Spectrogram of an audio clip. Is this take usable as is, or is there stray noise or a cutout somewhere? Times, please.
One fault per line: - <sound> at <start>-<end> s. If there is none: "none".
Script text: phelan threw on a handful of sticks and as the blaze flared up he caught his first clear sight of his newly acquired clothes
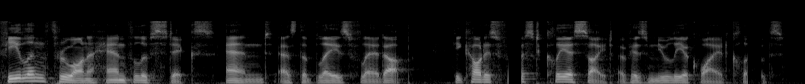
- dropout at 5.1-5.2 s
- dropout at 7.5-7.6 s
